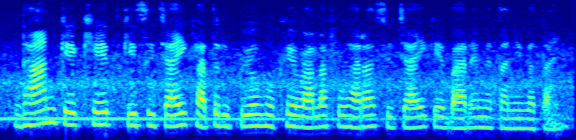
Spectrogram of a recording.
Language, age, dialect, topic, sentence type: Bhojpuri, 25-30, Northern, agriculture, question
